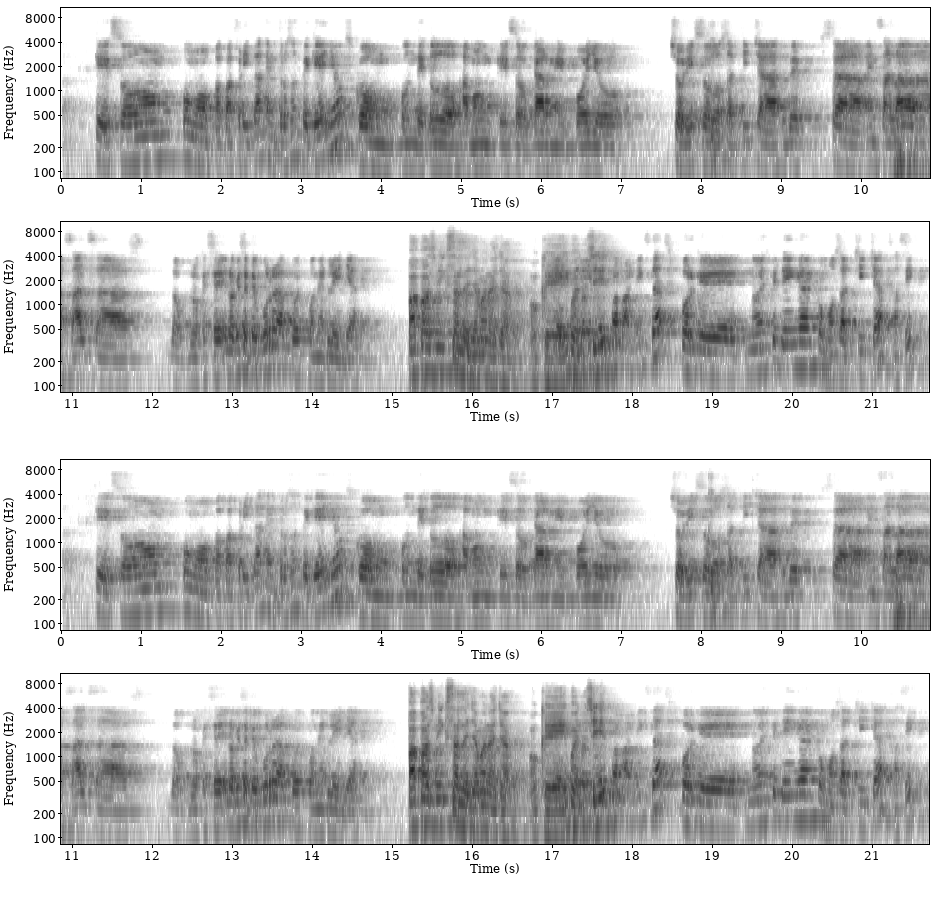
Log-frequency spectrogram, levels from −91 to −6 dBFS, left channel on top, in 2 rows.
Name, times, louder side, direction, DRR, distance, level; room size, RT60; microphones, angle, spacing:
voice 1, 0.4-7.0 7.6-9.3 9.6-11.7 12.2-14.6 17.0-21.5, left 3 dB, 80° left, -3 dB, 2.3 m, -33 dB
voice 2, 15.2-17.7, right 2 dB, 70° right, 1 dB, 3.2 m, -31 dB
26.5 x 14.5 x 8.0 m, 1.2 s
head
